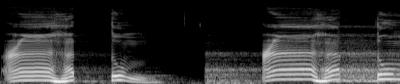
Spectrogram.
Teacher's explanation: ain fathah diikuti alif dua harakat kita panjangkan · dal sukun bertemu ta memasukkan dua huruf yang sejenis makhrajnya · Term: mad thabi'i, idgham mutajanisain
